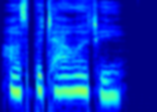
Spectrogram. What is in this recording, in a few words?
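"hospitality", US English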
